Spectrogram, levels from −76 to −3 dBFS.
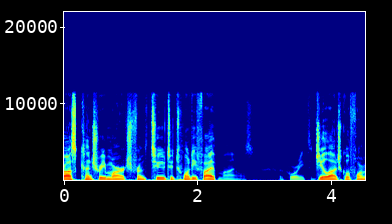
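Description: Speech that collapses from 2.25 to 3.78 s: the centred voice and low end fall by about 25 dB, leaving a faint residue, likely one channel inverted cancelling on mono summing. Unlike a gain dip or dropout, what remains is only the small mismatch between the channels rather than the same sound turned down.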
